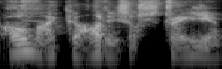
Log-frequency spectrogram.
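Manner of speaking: breathless whisper, mock-swooning. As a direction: whisper it like a smitten fan. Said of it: "It's like".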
